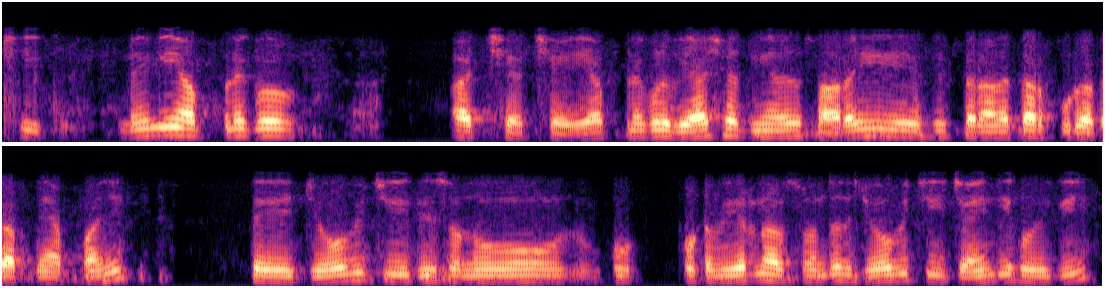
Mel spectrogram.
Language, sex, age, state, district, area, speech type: Punjabi, male, 30-45, Punjab, Barnala, rural, conversation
